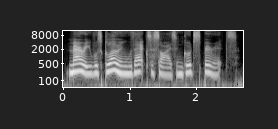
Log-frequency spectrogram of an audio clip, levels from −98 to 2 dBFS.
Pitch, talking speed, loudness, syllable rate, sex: 215 Hz, 175 wpm, -17 LUFS, 5.7 syllables/s, female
